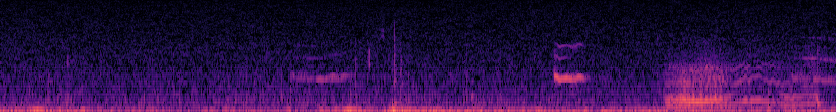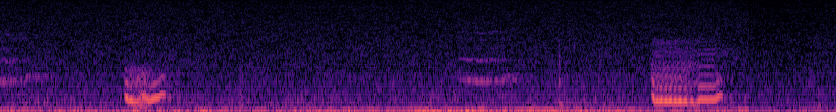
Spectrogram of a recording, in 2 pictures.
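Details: Domestic cat, a mother caring for her six-day-old kittens; short mews that rise and fall, a drawn-out wavering call near the middle, then scattered brief chirps, over a low steady hum.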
